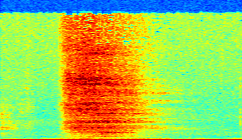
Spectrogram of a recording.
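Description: A slow exhale through the nose during a guided stress-relief breathing exercise: a soft, breathy rush that swells and then fades, heard alone over a steady low hum.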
